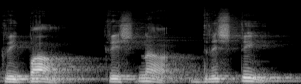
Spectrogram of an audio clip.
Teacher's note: री का साउंड आ रहा है तो तीनों में क्या हो रहा है, री का उच्चारण हो रहा है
